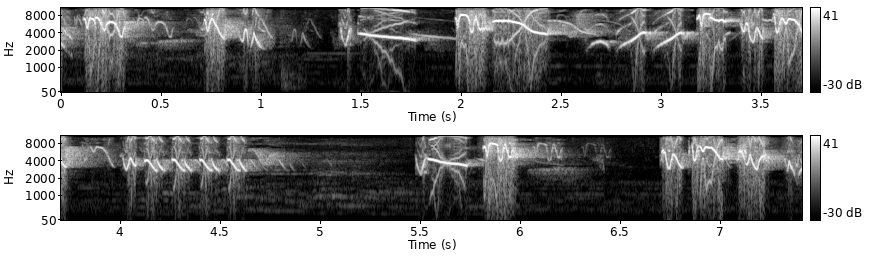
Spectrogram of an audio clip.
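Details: Yellow-fronted canary song played as a lure for trapping birds: loud, fast, high-pitched run of sharp chirps, trills and sweeping whistled slurs in dense bursts separated by short pauses.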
